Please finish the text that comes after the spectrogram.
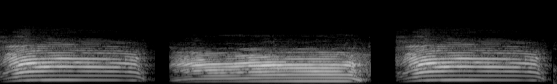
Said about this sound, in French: C'était le son d'une vache qui meugle. En effet, quand une vache fait, on dit qu'elle meugle.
